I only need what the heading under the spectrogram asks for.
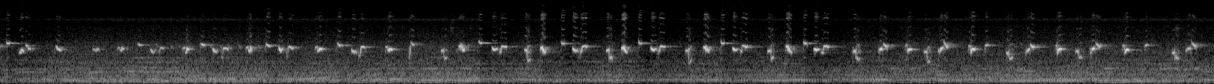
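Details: Ropel variasi song of a yellow-vented bulbul, used as a lure and tutor for other birds: steady loud series of brief whistled slurs, some rising and some falling, a soft constant hiss and low rumble behind.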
